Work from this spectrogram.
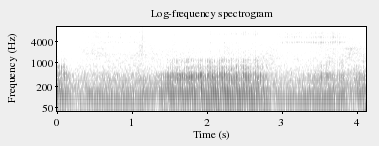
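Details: Brief low, grainy purr from a pet cat in a morning routine, one swelling breath phase in the middle.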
